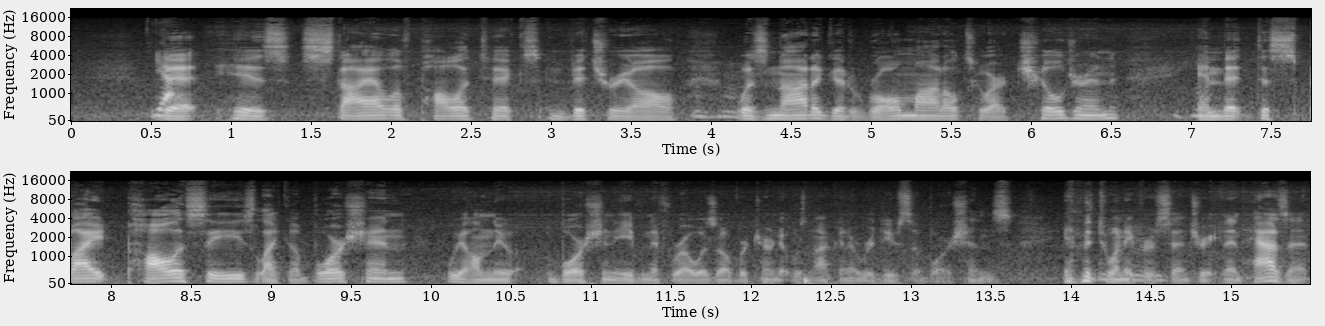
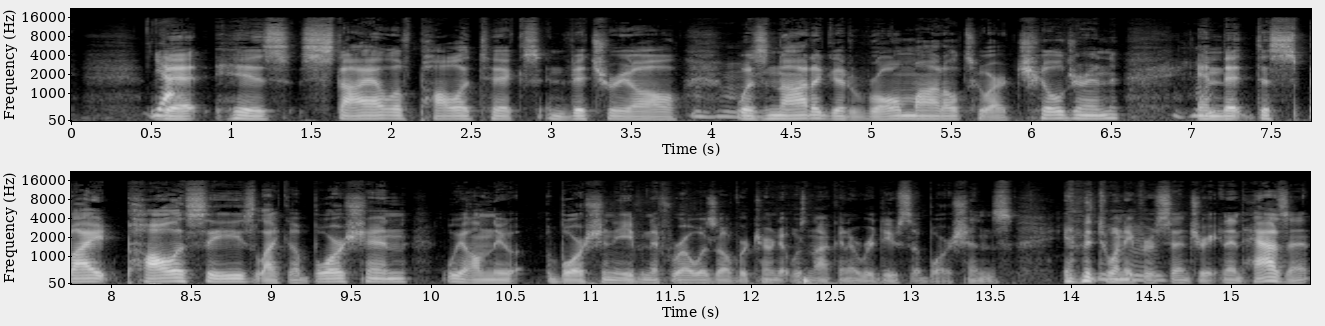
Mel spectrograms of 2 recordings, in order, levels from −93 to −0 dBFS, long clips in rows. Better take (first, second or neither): second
